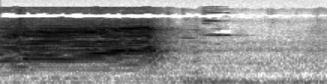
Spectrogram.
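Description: Small electric pump motor, powered from a battery pack, giving a steady buzz that cuts off about a second in. It is purging brake fluid and trapped air out of the trailer's hydraulic brake lines during bleeding.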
